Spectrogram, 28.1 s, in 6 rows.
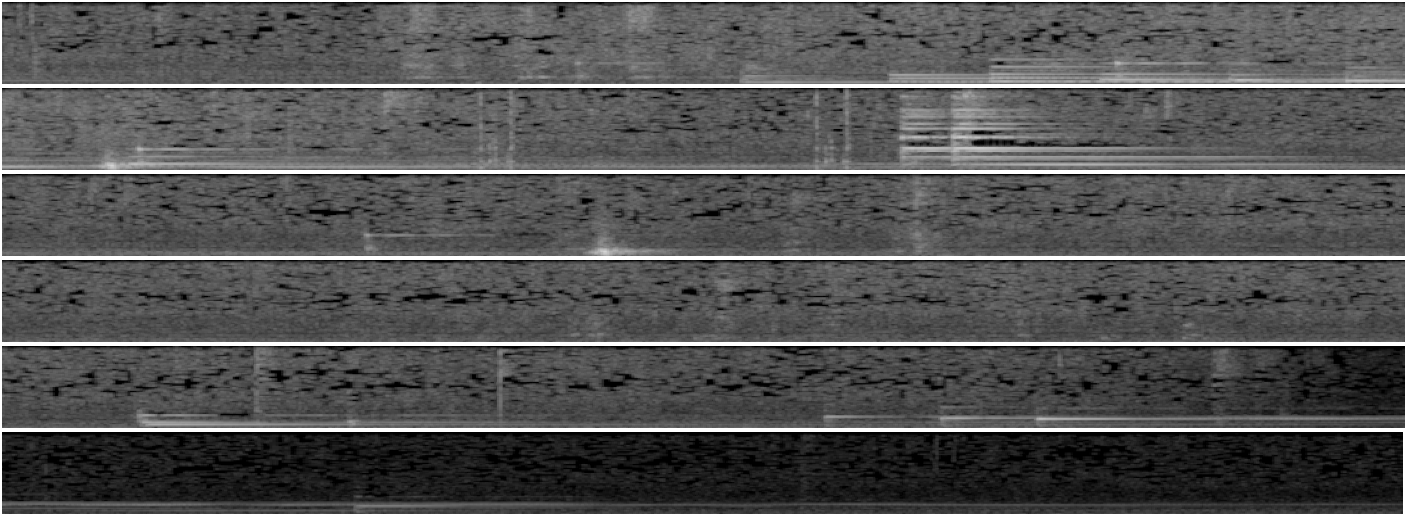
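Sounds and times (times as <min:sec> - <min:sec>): onions sizzling in oil: 0:00.0 - 0:28.0
spatula stirring in pan: 0:01.2 - 0:02.5
bell-like chime: 0:07.4 - 0:11.2.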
